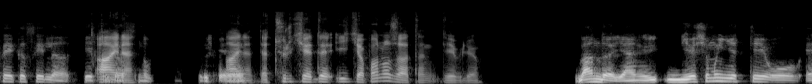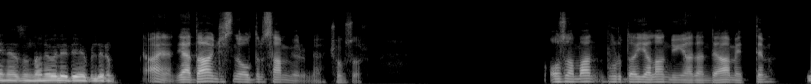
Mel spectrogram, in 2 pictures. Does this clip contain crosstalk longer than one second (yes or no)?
no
